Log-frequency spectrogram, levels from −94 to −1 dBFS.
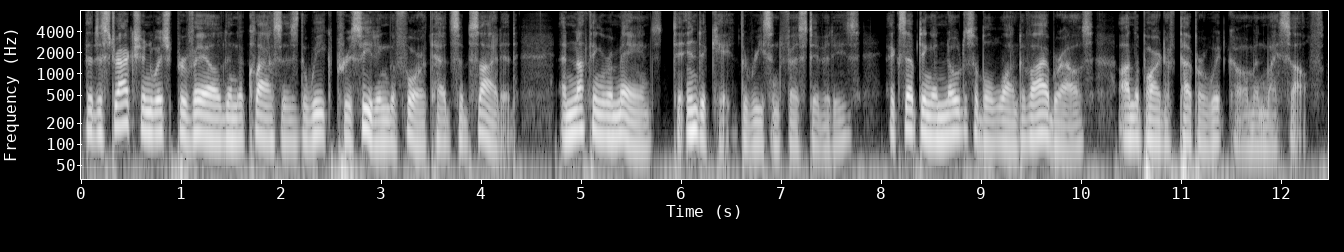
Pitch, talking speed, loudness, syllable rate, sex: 115 Hz, 175 wpm, -18 LUFS, 5.7 syllables/s, male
